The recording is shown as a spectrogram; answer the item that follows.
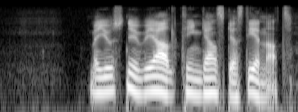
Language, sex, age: Swedish, male, 29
